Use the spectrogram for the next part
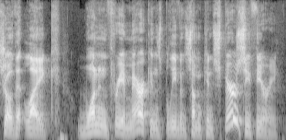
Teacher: You'll notice the upspeak, the rising inflection at the end of the sentence. That's a familiar tick in Brooklyn.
